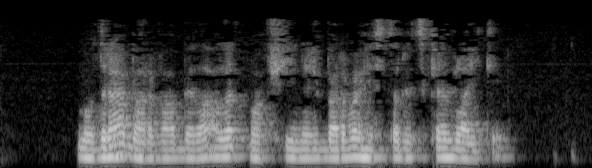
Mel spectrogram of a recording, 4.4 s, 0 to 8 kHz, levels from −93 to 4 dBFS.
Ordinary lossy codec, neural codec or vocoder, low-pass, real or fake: MP3, 24 kbps; none; 7.2 kHz; real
